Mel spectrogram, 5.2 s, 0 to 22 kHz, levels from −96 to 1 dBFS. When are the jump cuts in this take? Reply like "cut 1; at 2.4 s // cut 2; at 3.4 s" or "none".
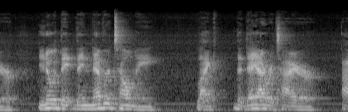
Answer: none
